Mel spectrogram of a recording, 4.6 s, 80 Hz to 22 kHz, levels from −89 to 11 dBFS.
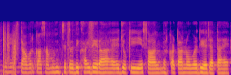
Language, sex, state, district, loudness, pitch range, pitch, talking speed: Hindi, female, Uttar Pradesh, Budaun, -16 LUFS, 185-195 Hz, 190 Hz, 245 wpm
